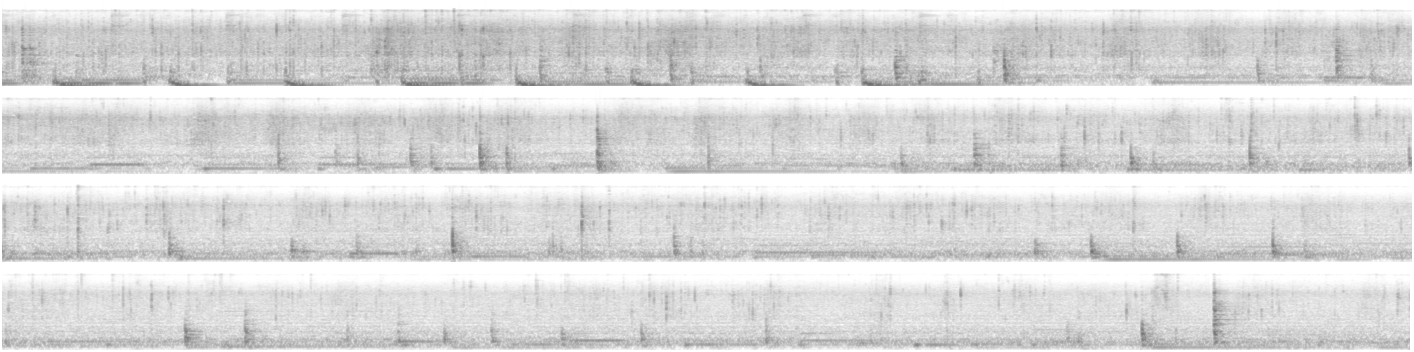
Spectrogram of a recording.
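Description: Chopped boiled chicken gizzards sizzling in hot oil in a stainless steel pan, loudest in the first few seconds after they go in and settling to a steadier sizzle. A wooden spatula stirs them, with sharp taps and scrapes against the pan now and then.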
